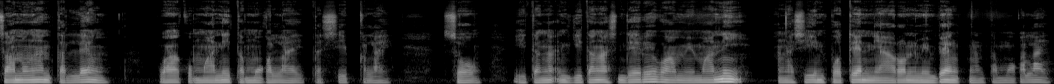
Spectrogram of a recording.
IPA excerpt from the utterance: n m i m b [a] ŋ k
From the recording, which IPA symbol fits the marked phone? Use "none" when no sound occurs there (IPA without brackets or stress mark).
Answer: e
